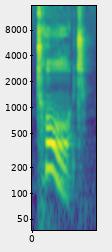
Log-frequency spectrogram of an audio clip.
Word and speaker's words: taught: Teach in the simple past tense is pronounced taught. I taught the students.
